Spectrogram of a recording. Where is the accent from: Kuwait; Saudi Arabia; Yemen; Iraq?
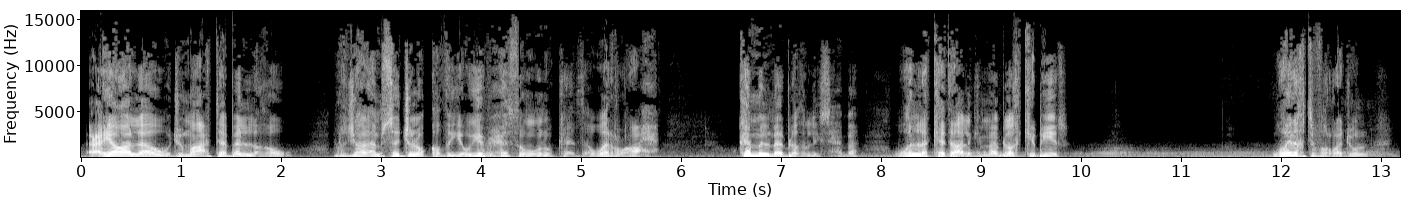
Kuwait; قصة رقم 25 اللي هو الحرام المقنع اللي حصل عندنا في الكويت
